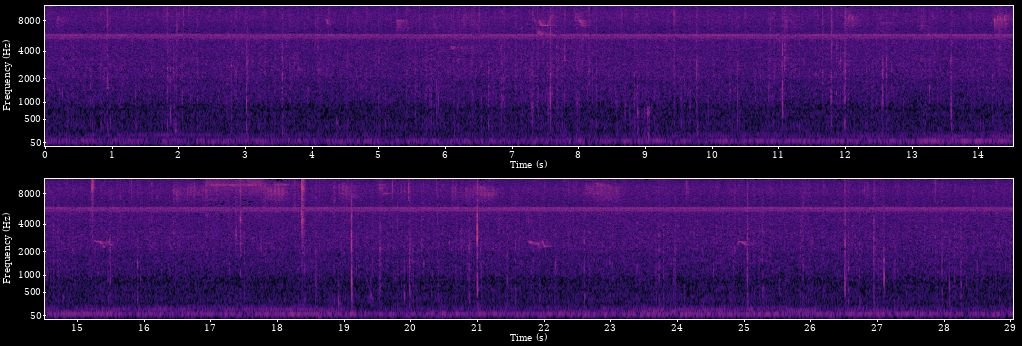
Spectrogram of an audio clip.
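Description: Rain falling steadily, a fine pattering haze with scattered single drops ticking close by, a few sharper ones just past the middle, over a steady low rumble.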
